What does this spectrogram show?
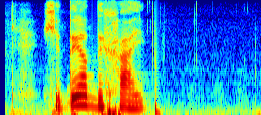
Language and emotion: Russian, positive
